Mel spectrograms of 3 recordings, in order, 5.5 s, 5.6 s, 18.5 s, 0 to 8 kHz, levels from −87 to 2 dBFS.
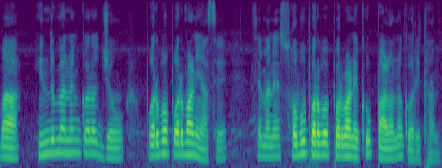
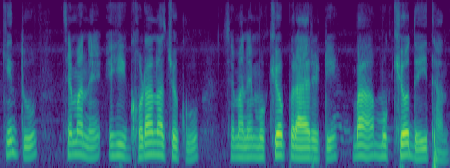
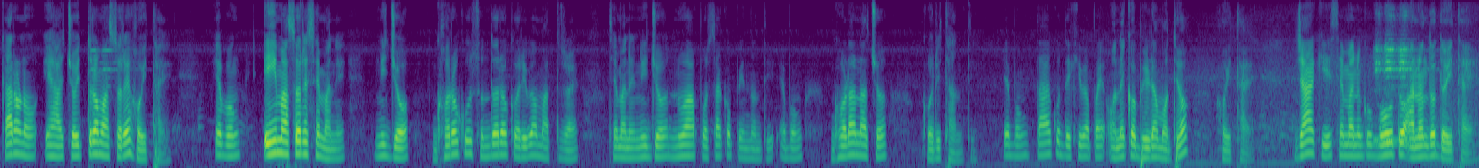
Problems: background sounds at intervals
